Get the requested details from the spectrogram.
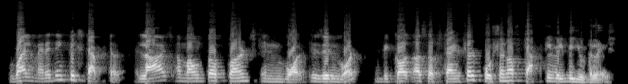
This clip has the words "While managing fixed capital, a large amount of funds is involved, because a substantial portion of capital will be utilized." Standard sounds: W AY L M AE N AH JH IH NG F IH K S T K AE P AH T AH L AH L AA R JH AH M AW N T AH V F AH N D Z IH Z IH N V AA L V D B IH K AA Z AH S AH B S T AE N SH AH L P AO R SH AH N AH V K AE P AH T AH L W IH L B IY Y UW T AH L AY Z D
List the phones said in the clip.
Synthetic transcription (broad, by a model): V AY L M AE N AH JH IH NG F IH K S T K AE P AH T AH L L AA R JH AH M AW N T AH V P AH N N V IH Z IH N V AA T B IH K AA Z AH S AH B S T AE N SH AH L P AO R SH AH N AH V K AE P AH T AH L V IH L B IY Y UW T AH L AY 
